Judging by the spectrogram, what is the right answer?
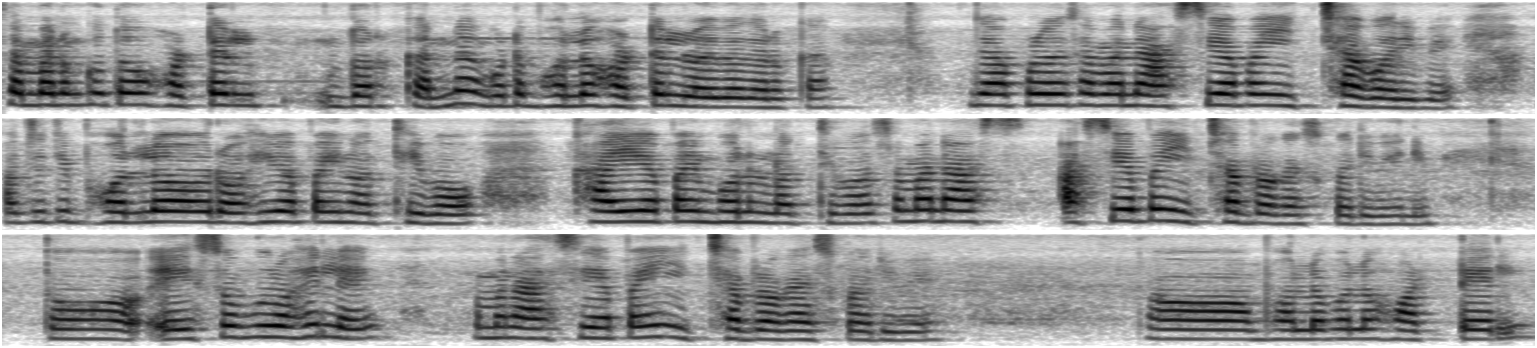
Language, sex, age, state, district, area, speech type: Odia, female, 18-30, Odisha, Balasore, rural, spontaneous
